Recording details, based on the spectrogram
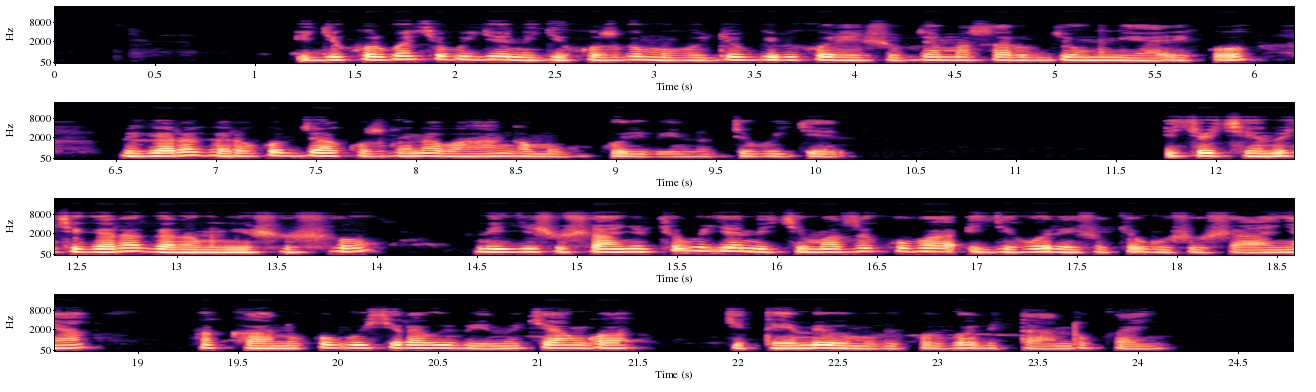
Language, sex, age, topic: Kinyarwanda, female, 18-24, education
